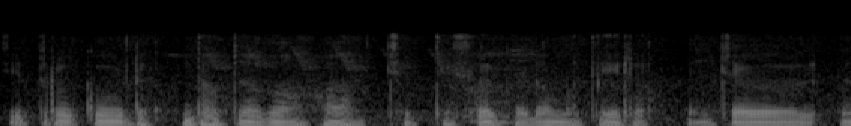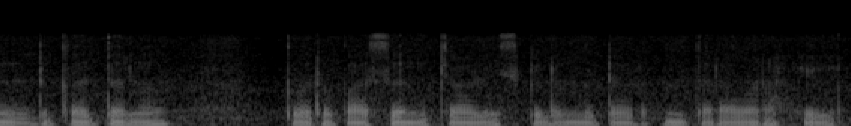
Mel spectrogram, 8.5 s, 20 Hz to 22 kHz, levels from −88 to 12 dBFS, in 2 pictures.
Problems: background sounds at intervals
